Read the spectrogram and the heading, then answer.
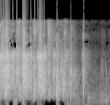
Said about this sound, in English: So I'd like to get her to stand up and get a nice round of applause.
